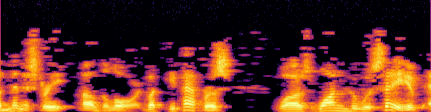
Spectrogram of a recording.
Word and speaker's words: Epaphras: Some might pronounce his name Epaphras, but Epaphras was one who was saved, and quite evidently he was one of the key founders of this local church there.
